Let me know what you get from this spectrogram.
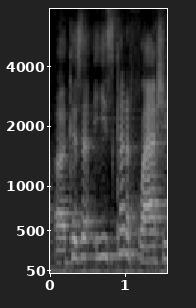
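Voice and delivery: plain reading voice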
